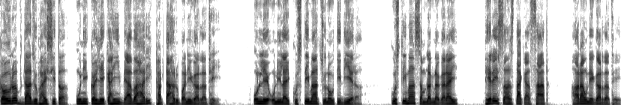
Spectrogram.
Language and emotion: Nepali, neutral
